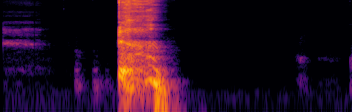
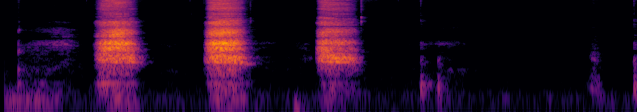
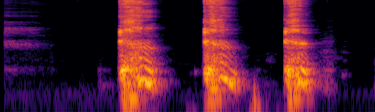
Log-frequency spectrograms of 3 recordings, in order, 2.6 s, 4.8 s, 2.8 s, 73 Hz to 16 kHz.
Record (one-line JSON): {"cough_length": "2.6 s", "cough_amplitude": 32768, "cough_signal_mean_std_ratio": 0.29, "exhalation_length": "4.8 s", "exhalation_amplitude": 25381, "exhalation_signal_mean_std_ratio": 0.32, "three_cough_length": "2.8 s", "three_cough_amplitude": 32768, "three_cough_signal_mean_std_ratio": 0.44, "survey_phase": "beta (2021-08-13 to 2022-03-07)", "age": "18-44", "gender": "Female", "wearing_mask": "No", "symptom_none": true, "smoker_status": "Never smoked", "respiratory_condition_asthma": false, "respiratory_condition_other": false, "recruitment_source": "REACT", "submission_delay": "1 day", "covid_test_result": "Negative", "covid_test_method": "RT-qPCR"}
